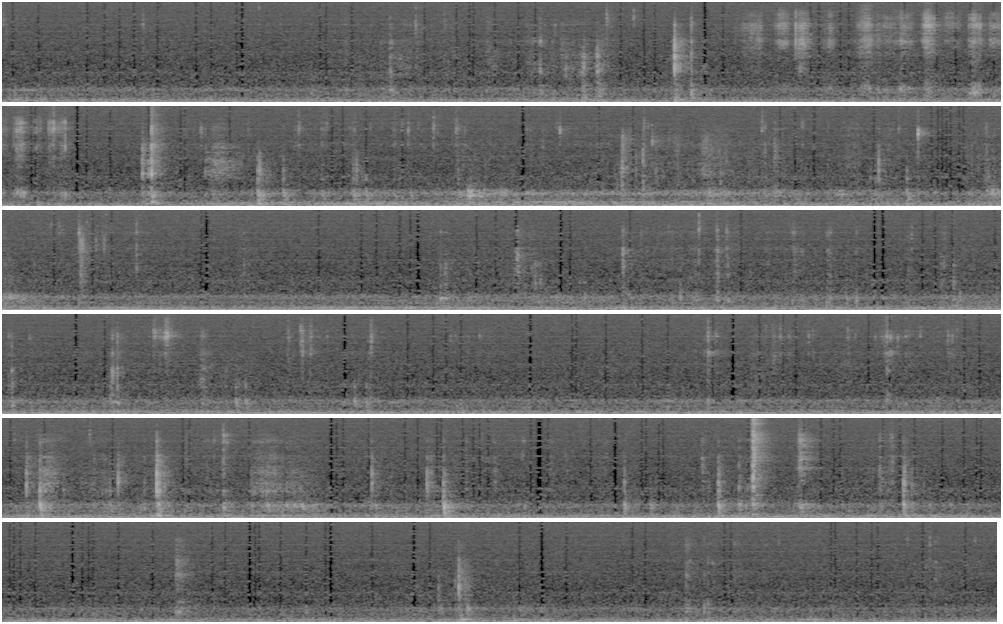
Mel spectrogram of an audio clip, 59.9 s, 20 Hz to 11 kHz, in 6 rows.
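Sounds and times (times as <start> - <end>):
low steady hum: 0.0 - 59.9
high scratchy strokes on plastic: 7.3 - 10.6.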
